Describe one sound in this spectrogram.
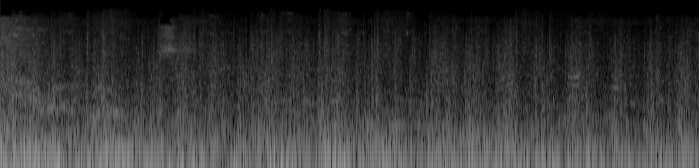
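Blows and impacts of combat clash repeatedly.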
